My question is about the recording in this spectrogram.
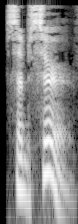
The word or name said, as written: subserve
